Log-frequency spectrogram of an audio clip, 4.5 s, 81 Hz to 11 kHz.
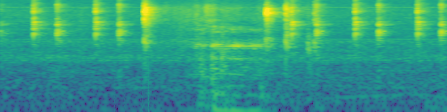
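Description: Turn-signal flasher relay of a 1985 Honda VF500F's 12 V electrical system clicking steadily, about two to three clicks a second, as the blinkers flash: the rebuilt turn-signal circuit is working.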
